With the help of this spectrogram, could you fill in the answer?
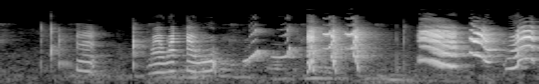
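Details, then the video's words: Pet green parrot indoors in a small room mimicking human speech, saying words like "mummy" and "papa", with squeaky, warbling syllables rising and falling in a rapid burst, plus faint background voices. "मम्मी मम्मी बोलने वाला तोता || Talking Parrot || पापा बोलने वाला मिट्ठू"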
